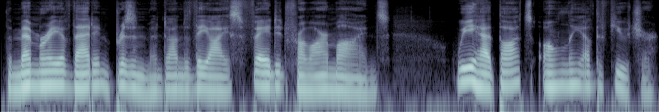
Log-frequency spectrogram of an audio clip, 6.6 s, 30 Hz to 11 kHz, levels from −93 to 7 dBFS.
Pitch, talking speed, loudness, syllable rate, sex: 110 Hz, 175 wpm, -22 LUFS, 5.2 syllables/s, male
